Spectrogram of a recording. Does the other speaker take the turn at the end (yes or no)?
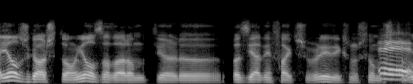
yes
